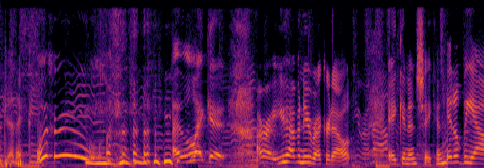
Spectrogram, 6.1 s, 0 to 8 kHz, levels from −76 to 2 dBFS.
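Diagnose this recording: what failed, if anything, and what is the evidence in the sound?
Gain pumping throughout: the gain swings by about 20 dB, pulled down on each loud sound, likely from excessive input gain driving a fast limiter.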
